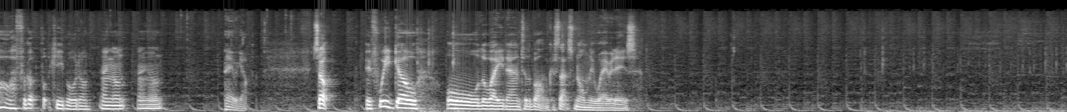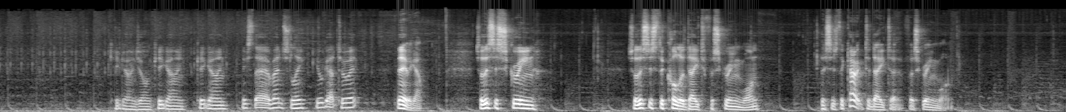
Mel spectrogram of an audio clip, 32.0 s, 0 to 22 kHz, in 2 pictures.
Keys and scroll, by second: 5.6 Page_Down, 5.9 Page_Down, 12.9 Page_Down, 13.1 Page_Down, 13.2 Page_Down, 13.7 Page_Down, 13.9 Page_Down, 14.1 Page_Down, 14.2 Page_Down, 14.4 Page_Down, 14.5 Page_Down, 14.7 Page_Down, 14.9 Page_Down, 15.0 Page_Down, 15.2 Page_Down, 15.3 Page_Down, 15.5 Page_Down, 15.7 Page_Down, 15.8 Page_Down, 16.0 Page_Down, 16.2 Page_Down, 16.3 Page_Down, 16.5 Page_Down, 16.7 Page_Down, 17.0 Page_Down, 17.5 Page_Down, 17.6 Page_Down, 17.8 Page_Down, 18.0 Page_Down, 18.3 Page_Down, 18.4 Page_Down, 18.6 Page_Down, 18.8 Page_Down, 19.1 Page_Down, 19.2 Page_Down, 19.6 Page_Down, 19.7 Page_Down, 19.9 Page_Down, 20.0 Page_Down, 20.2 Page_Down, 20.4 Page_Down, 20.5 Page_Down, 20.7 Page_Down, 20.9 Page_Down, 21.0 Page_Down, 21.1 Page_Down, 22.1 Up, 24.7 Down, 26.2 Down, 28.7 Down, 30.5 Down.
